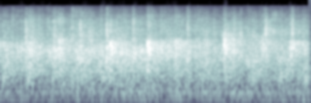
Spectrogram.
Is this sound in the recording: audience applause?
yes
